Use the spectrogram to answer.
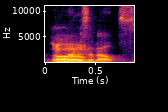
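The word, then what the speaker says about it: RSVLTS: never heard of it, called Roosevelt Shirts. It's spelled R-S-V-L-T-S. Yeah. Roosevelt's.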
